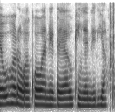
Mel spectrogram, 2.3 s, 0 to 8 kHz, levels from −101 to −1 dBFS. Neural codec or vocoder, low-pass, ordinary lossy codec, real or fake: vocoder, 22.05 kHz, 80 mel bands, HiFi-GAN; 7.2 kHz; none; fake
